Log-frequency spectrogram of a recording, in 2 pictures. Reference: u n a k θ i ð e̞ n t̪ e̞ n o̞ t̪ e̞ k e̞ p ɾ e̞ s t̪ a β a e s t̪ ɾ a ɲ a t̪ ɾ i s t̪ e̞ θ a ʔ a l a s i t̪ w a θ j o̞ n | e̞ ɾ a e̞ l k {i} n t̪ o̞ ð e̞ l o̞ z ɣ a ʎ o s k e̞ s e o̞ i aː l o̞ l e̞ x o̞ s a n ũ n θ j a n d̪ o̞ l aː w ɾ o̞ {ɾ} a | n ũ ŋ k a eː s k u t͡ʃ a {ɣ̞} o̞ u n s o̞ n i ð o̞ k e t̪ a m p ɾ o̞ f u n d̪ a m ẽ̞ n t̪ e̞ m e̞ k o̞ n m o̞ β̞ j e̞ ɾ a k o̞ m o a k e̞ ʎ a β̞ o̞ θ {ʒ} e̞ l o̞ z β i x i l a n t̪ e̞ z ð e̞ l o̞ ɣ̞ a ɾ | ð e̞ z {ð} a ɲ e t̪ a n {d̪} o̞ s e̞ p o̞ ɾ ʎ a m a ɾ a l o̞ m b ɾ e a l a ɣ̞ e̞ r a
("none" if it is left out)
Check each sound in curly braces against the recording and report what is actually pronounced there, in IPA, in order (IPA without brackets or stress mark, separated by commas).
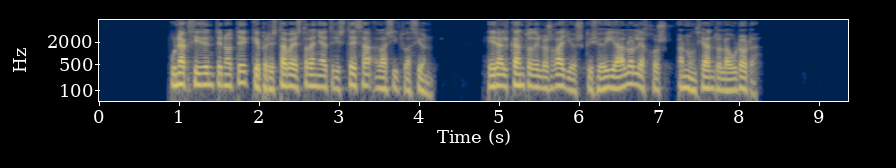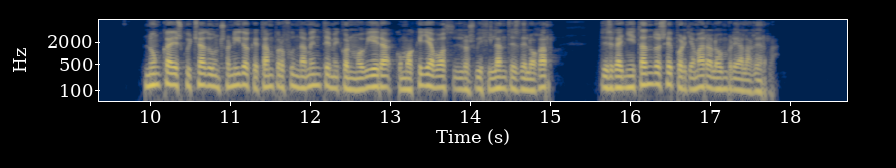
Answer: a, ɾ, ð̞, ð, ɣ, d̪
